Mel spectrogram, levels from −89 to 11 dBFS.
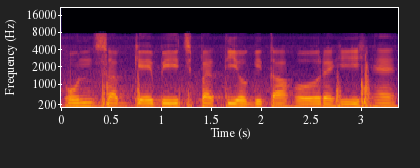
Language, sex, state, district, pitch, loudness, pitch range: Hindi, male, Haryana, Jhajjar, 120 Hz, -13 LUFS, 115-125 Hz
